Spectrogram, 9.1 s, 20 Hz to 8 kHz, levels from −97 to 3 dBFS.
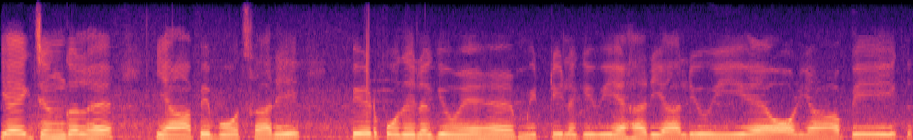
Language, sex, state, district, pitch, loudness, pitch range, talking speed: Hindi, female, Rajasthan, Bikaner, 200 Hz, -13 LUFS, 195-210 Hz, 165 wpm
